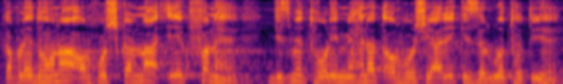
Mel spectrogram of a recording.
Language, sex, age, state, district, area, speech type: Urdu, male, 18-30, Uttar Pradesh, Saharanpur, urban, spontaneous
